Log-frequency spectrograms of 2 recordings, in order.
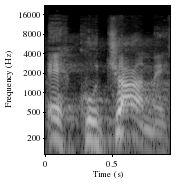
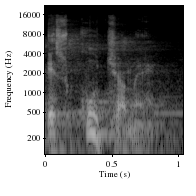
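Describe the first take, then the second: First: It is said in an Argentine way. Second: It is said in a Spain Spanish way. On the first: The speaker calls it wrong. "¿Hay que hablarle en argentino" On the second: The speaker calls it right. "es escúchame o escuchadme"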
